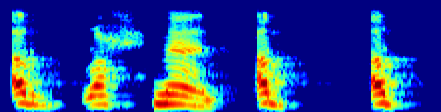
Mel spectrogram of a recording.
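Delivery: الرحمن with the r blocked short; choked-off ra. Shown as a demonstration. Teacher demonstrates trapping the sound, blocked r. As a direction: cut the sound off at أر. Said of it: "بحصر الصوت".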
